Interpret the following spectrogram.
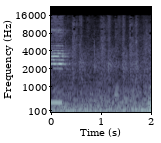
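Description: Street background noise: a steady low rumble of traffic, with a high held tone cutting off just after the start.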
